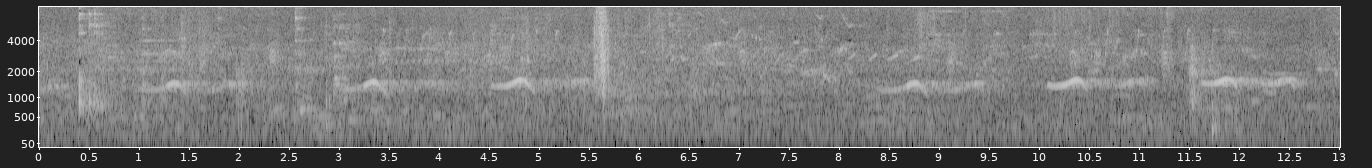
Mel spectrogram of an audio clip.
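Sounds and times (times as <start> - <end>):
outdoor background noise: 0.0 - 13.0
whistled bird call: 1.0 - 2.1, 3.0 - 6.0, 7.8 - 13.0.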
